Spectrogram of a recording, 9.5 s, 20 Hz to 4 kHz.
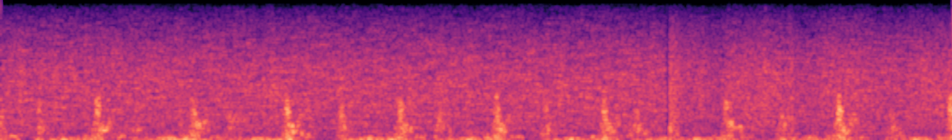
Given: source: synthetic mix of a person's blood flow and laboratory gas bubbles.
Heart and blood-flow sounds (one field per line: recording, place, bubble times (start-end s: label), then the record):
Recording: Doppler ultrasound of blood flow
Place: precordium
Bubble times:
2.95-3.17 s: bubbles
From the record:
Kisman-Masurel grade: 111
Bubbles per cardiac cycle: 1 to 2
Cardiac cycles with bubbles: 1 to 10%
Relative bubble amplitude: barely perceptible (0.100 to 0.250)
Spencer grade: 1 (occasional bubble signal discernible with the cardiac motion signal, with majority of cardiac periods free of bubbles)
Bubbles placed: only in the low amplitude regions of the cardiac cycle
